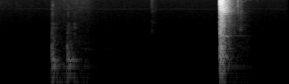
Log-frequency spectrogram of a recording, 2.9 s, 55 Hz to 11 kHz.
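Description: A sharp, loud single shot from a Snowpeak PP750 PCP 4.5mm air rifle, with its pressure dropping, rings out after a brief pair of soft handling clicks, then cuts off quickly into silence.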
